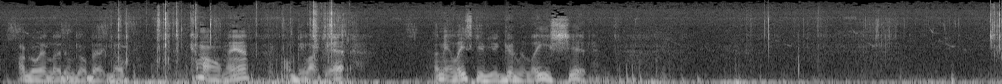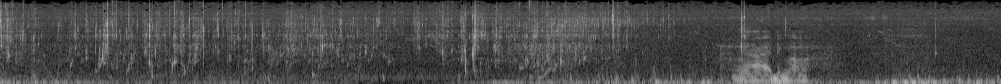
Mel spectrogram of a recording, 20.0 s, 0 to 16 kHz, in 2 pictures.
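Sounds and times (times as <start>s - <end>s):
small water splashes and drips: 9.9s - 16.8s
water sloshing around a hand: 9.9s - 16.9s.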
